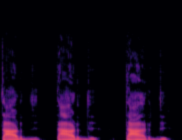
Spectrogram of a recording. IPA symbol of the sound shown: ɨ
